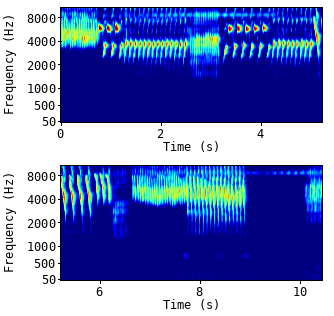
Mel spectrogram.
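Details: Timbrado canary singing a training song: long runs of fast repeated notes, a dense high trill, a short buzzy lower rattle, then rapid downslurred chips and a prolonged metallic trill that stops abruptly near the end.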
